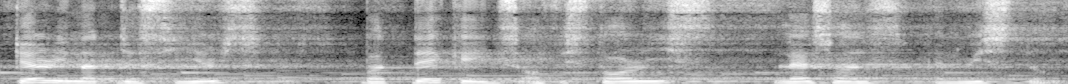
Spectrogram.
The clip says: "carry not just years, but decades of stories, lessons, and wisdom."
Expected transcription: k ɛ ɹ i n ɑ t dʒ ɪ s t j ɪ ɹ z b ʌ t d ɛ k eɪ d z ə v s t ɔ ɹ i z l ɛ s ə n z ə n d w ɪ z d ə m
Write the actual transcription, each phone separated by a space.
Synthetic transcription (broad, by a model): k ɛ ɹ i n ɑ t dʒ ɪ s t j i ɹ s b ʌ t d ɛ k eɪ d s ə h s t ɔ ɹ i s l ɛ s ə n s ə n d w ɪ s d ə m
